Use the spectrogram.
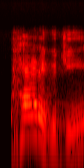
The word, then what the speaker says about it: pedagogy: um the word pedagogy pedagogy is stressed on the first syllable i am studying english pedagogy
